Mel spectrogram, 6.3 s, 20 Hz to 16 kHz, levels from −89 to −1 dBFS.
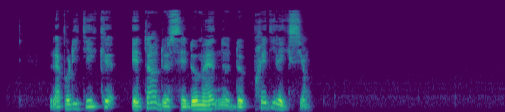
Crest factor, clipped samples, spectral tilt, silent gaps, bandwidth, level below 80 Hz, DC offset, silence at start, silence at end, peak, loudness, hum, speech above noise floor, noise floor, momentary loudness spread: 22 dB; under 0.1%; -4.5 dB/octave; none; 11.5 kHz; -82 dBFS; under 0.1%; 0.65 s; 2.45 s; -6 dBFS; -26 LUFS; none; 51 dB; -76 dBFS; 13 LU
